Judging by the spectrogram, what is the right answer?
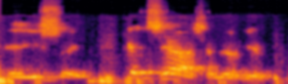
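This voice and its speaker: A man's voice: on the high side, sing-song, fairly quick, a little mellow. A man with a Brazilian accent preaching in a conversation, emphatic, asking rhetorical questions and answering them himself. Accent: Brazilian Portuguese. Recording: echoey room with faint noise.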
